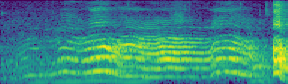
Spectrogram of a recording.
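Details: Alaskan Malamute named Artie, indoors with a German Shepherd named Riley, "discussing" the day: a drawn-out, wavering vocal howl-moan with rising and falling tones, ending in a short sharp yip.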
